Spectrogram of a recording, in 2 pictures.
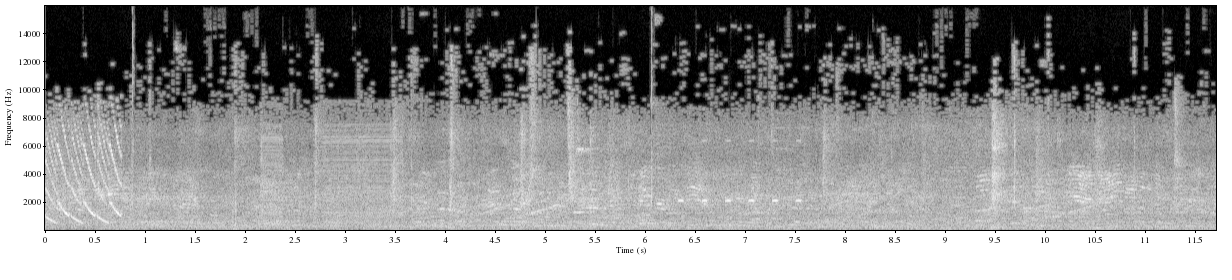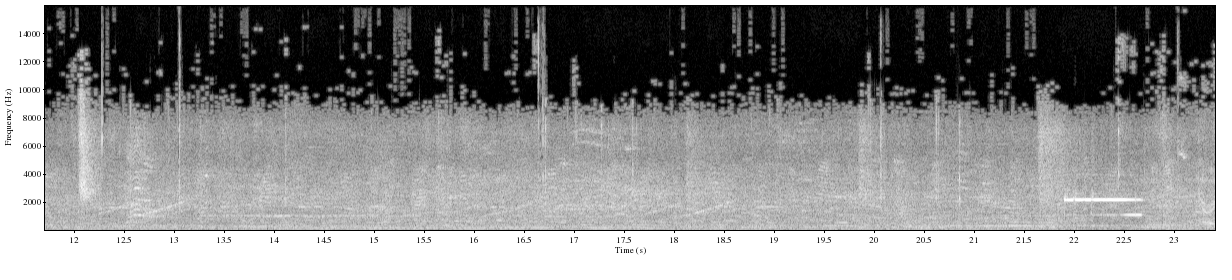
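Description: Arcade machines play bright electronic jingles and chimes all around.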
